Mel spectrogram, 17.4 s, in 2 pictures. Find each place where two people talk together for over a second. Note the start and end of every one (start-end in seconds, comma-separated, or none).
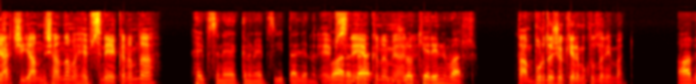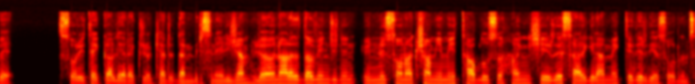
4.0-5.3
